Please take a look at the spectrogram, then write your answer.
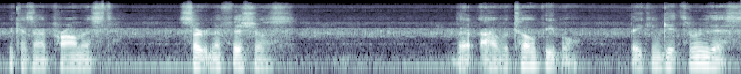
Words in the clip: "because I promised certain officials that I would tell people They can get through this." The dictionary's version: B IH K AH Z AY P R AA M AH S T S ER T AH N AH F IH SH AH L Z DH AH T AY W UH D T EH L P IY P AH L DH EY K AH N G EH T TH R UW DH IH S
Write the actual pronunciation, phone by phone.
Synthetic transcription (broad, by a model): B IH K AH Z AY P R AA M AH S T S ER T N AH F IH SH L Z DH AH T AY W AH D T EH L P IY P L DH EY K AH N G EH T TH R UW DH IH S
